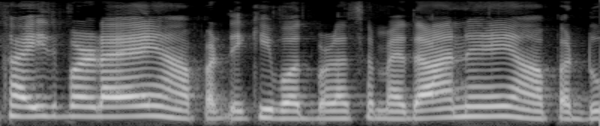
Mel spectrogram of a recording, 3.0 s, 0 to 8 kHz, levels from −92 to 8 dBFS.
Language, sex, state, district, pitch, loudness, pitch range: Hindi, female, Uttar Pradesh, Jyotiba Phule Nagar, 200 Hz, -16 LUFS, 180-235 Hz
